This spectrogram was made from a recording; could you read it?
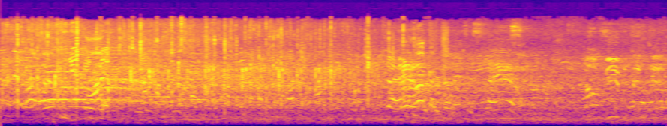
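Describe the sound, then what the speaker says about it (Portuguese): An outdoor political rally crowd in Bahia applauds the culture minister, with clapping mixed with loud cheering and shouting voices that run throughout. "eu queria que vocês batessem uma salva de palmas à nossa ministra da Cultura"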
